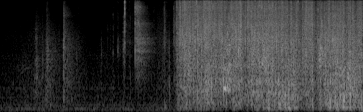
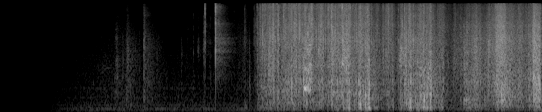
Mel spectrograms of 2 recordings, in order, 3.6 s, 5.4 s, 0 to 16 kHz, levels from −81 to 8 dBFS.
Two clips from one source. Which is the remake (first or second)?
first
